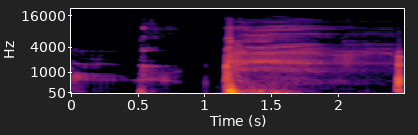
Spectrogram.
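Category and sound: human body sound, burp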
